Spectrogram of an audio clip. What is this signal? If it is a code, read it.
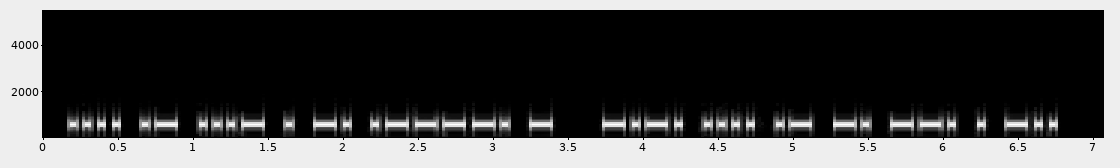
Morse code, heard as a keyed tone, about 25 wpm, 600 Hz. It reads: HAVEN'T CHANGED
